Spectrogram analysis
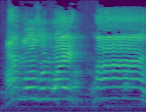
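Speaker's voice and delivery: high squeaky mock mayor; mock Rob Ford. Mocking the mayor claiming he is losing weight, high squeaky voice. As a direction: squeak it out like a cartoon. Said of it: "that's what I hear whenever he fucking talks".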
